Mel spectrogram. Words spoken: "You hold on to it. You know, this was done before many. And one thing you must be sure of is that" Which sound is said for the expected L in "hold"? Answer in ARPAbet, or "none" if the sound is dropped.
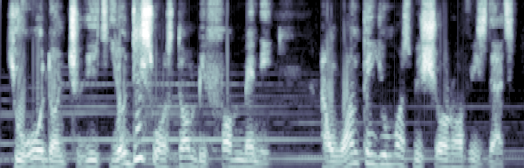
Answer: L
